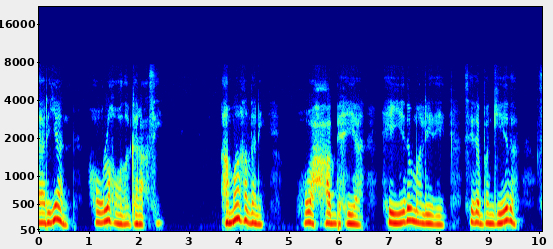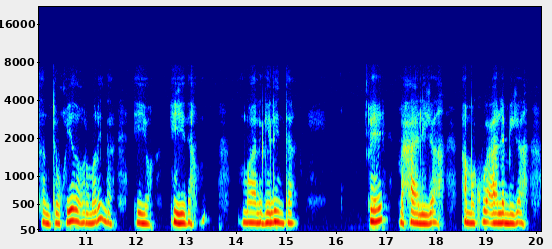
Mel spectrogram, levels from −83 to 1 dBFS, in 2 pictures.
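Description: No technical faults can be heard in this speech.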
